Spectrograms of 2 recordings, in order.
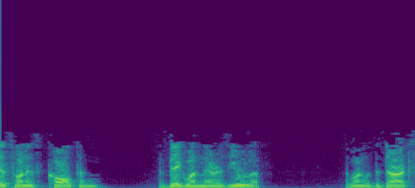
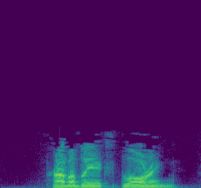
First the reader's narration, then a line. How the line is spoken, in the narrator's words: Sparhawk replied blandly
